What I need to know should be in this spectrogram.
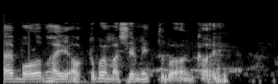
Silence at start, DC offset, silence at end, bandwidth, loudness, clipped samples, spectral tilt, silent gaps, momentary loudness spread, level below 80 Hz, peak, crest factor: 0.05 s; under 0.1%; 0.35 s; 7.6 kHz; -18 LUFS; under 0.1%; -5 dB/octave; none; 5 LU; -46 dBFS; -2 dBFS; 16 dB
